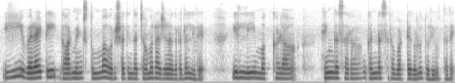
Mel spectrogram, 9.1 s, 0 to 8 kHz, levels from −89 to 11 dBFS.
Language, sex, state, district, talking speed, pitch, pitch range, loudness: Kannada, female, Karnataka, Chamarajanagar, 80 wpm, 185 Hz, 175-195 Hz, -28 LUFS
